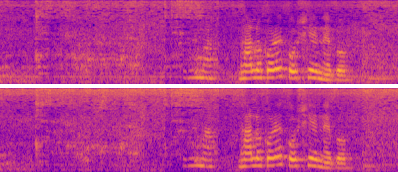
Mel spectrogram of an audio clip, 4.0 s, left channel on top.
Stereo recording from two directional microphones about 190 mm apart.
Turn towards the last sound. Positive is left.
turn(degrees=-15)  # may be behind; listen again after turning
